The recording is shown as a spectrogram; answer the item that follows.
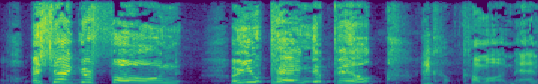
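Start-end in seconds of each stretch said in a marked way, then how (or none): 0.2-2.5 very high-pitched yell, acted out. Retelling an earlier outburst: retelling own yelling at Gilbert. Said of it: "me yelling at Gilbert".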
